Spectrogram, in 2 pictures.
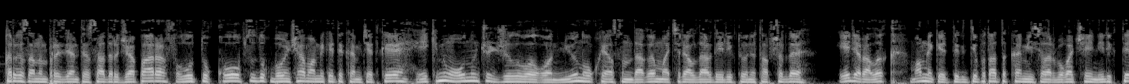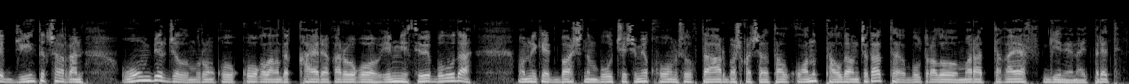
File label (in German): kirgisisch, Sprachen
